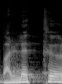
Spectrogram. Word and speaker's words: 말레트: 말레트 나무 망치라는 뜻입니다 물론 영어 발음으로 읽으면 전혀 다르게 읽히지만 한국식 영어로 말레트 아고 말하는게 조금 더 자연스럽습니다 가구 작가가 되겠다고 생각하기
